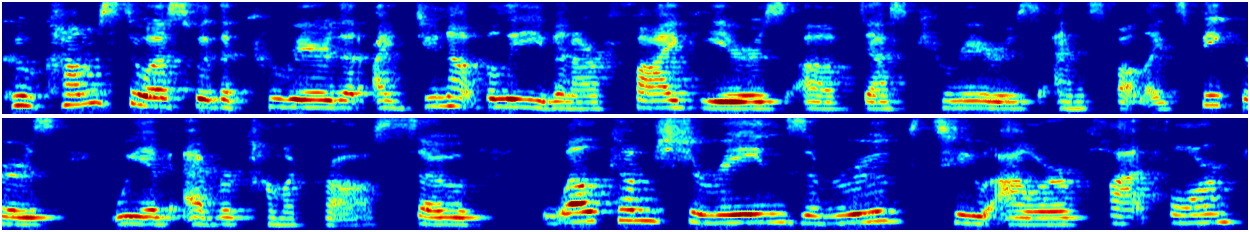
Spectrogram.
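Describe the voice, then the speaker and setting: A woman's voice: mid-range voice, a little mellow. A woman hosting an online career interview, welcoming guests with upbeat, partly scripted introductions. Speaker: interview host. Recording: echoey room.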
